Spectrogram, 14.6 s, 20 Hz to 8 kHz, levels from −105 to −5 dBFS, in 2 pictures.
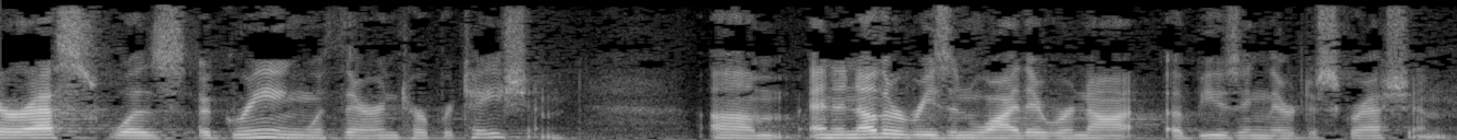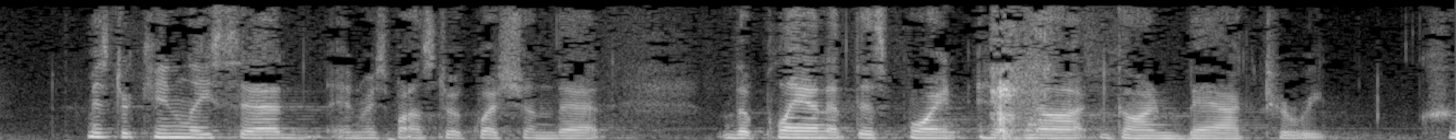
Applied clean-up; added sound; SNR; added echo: none; none; none; none.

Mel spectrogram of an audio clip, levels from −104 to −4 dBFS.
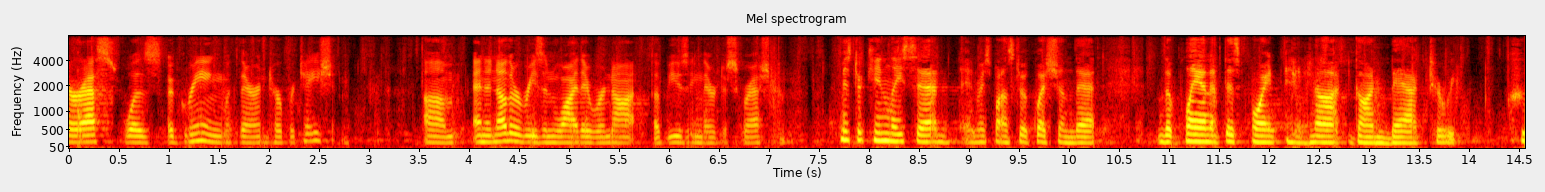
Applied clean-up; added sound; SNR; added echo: neural separator model SepFormer DNS4.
